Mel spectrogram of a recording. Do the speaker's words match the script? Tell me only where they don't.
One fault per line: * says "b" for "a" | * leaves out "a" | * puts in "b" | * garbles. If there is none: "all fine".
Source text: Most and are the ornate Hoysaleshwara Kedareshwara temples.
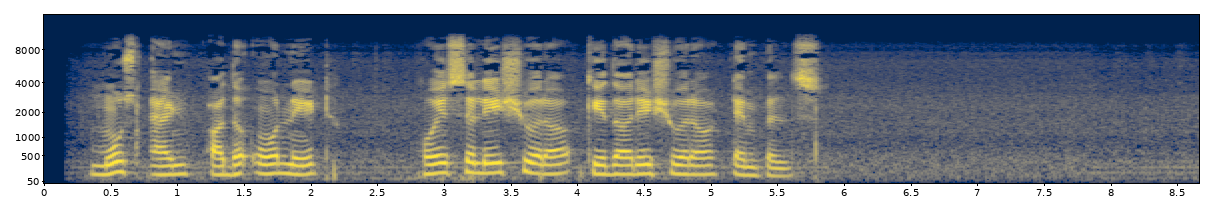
all fine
